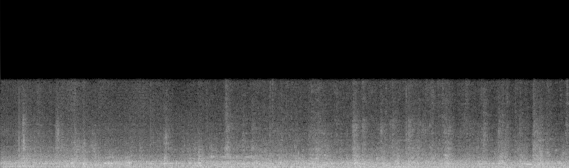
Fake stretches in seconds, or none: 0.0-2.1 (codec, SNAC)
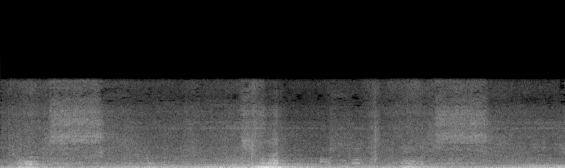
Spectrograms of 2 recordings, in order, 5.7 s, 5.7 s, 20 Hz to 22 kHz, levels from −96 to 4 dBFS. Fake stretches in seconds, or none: none

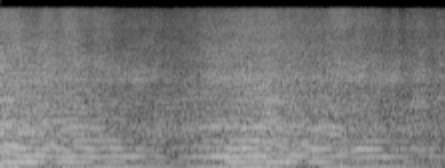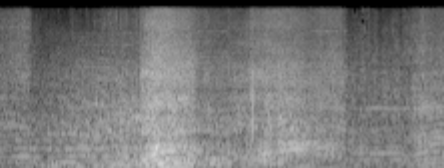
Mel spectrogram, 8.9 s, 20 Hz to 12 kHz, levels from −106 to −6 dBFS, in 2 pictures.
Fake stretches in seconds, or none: 6.1-7.9 (codec, SNAC)

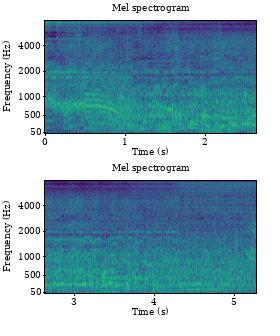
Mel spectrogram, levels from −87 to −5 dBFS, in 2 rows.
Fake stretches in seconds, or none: 0.0-0.5 (codec, SNAC); 1.1-4.3

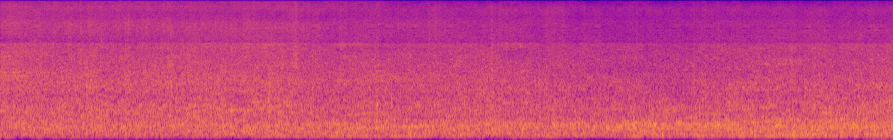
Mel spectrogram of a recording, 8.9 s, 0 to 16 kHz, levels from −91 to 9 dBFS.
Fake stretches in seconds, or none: 0.0-0.5 (codec, SNAC); 2.3-8.9

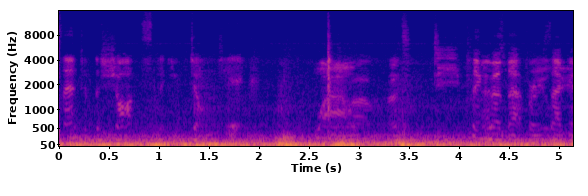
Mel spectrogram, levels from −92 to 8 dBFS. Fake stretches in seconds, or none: 1.4-2.1 (codec, SNAC)

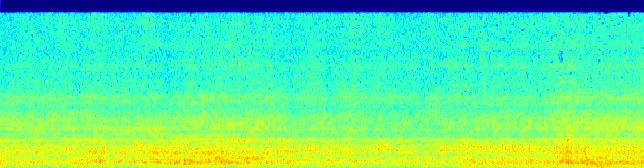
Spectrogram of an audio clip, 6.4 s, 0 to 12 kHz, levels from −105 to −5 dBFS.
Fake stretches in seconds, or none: 0.0-4.6 (codec, SNAC)

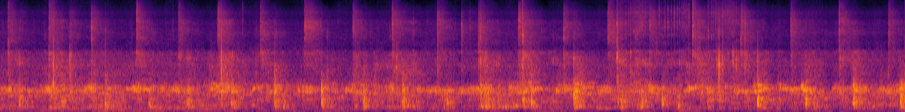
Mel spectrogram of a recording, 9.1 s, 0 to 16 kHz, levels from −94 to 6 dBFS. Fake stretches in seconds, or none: 0.0-9.1 (codec, SNAC)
